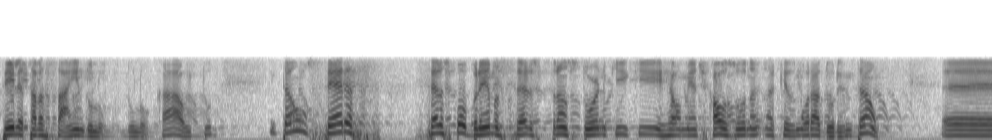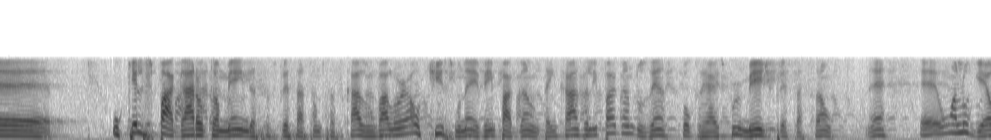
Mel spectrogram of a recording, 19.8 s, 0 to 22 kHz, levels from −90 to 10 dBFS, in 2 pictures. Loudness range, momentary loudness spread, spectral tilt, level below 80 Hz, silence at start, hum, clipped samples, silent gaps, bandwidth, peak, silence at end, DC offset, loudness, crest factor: 8 LU; 13 LU; -5.5 dB/octave; -40 dBFS; 0 s; none; under 0.1%; none; 4.1 kHz; -4 dBFS; 0 s; 0.4%; -21 LUFS; 18 dB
